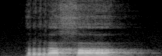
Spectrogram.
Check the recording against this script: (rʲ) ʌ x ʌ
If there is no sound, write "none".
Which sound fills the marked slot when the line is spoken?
r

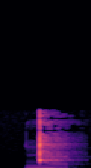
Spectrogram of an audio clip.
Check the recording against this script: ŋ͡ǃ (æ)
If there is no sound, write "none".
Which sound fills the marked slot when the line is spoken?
ə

